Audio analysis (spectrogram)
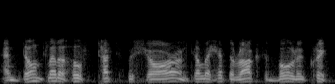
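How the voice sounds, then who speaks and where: An actor playing a sly, bossy American cattle-rustler leader in an early talkie western, rough-edged and commanding. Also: male voice, mid-range voice, fast talker, lightly acted. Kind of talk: early 1929 talkie western film acting. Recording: very muffled 1920s film soundtrack.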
